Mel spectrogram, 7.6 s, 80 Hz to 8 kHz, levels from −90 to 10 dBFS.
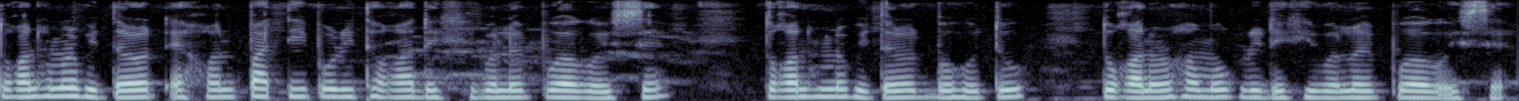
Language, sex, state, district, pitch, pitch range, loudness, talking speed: Assamese, female, Assam, Kamrup Metropolitan, 200 Hz, 190-210 Hz, -16 LUFS, 135 wpm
